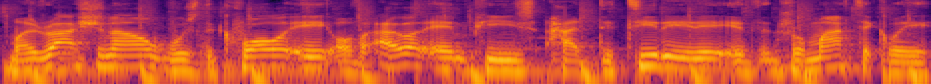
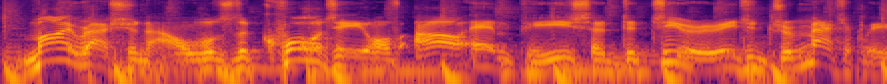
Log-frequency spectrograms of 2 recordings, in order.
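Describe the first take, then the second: First: It is read in the speaker's ordinary voice. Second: It is read in an exaggerated put-on character voice. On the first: The speaker calls it wrong. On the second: The speaker calls it right.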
